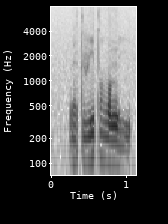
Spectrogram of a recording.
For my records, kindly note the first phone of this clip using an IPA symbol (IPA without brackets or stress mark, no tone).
ɾ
